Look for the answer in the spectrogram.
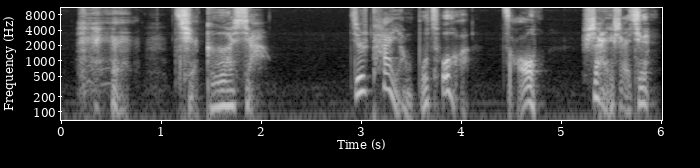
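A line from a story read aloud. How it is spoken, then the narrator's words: Laughing. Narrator (Chinese): 孟胡子笑着说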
